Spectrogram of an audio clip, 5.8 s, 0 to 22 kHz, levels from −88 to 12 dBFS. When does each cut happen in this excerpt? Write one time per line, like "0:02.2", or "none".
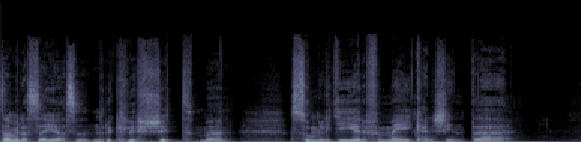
0:01.0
